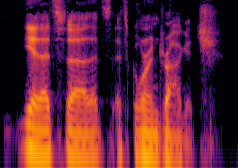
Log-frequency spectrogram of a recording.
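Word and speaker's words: Dragić: D-R-A-G-I-C. Is it my fault because I pronounced it like the American letters that they are, and you jump all over me because it's Strogic.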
